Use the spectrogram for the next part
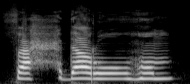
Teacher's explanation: حرف الحا کی ادائیگی حلق کے درمیان والے حصے سے ہے. کیونکہ یہاں حا ساکن ہے تو ہمیں حا کو ہمزے سے پڑھنا ہے.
